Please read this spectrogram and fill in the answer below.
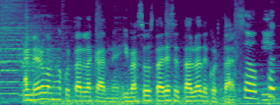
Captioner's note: speaking Spanish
